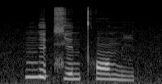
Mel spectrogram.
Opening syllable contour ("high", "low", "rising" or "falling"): high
